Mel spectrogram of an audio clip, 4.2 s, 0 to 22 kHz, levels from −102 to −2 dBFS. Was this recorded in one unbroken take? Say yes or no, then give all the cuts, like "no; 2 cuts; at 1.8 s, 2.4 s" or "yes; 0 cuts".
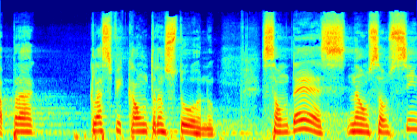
yes; 0 cuts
